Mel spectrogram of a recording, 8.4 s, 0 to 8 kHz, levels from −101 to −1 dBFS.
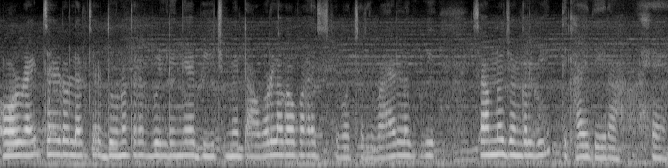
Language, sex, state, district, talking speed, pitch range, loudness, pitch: Marathi, female, Maharashtra, Sindhudurg, 210 wpm, 205-230 Hz, -27 LUFS, 225 Hz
